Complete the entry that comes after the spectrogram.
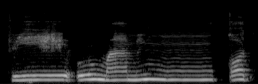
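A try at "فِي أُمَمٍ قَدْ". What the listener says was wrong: Fi umamin, mimnya tidak ada tasdidnya.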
